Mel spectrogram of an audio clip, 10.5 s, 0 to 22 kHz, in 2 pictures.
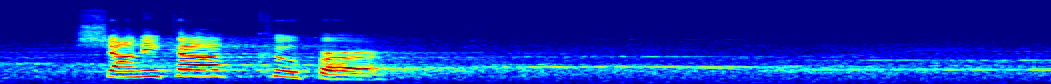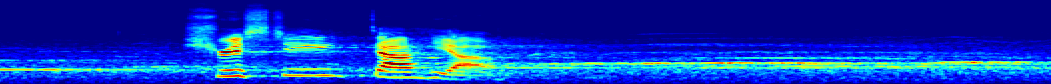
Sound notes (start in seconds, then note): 8.1 audience cheers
